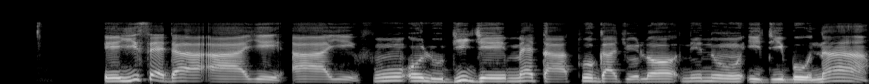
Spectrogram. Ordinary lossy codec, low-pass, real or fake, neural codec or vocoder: none; 7.2 kHz; real; none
